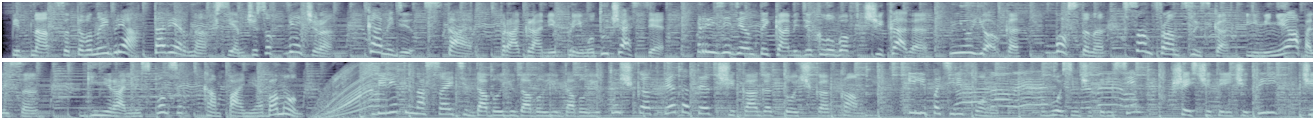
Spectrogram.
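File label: Russian commercial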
